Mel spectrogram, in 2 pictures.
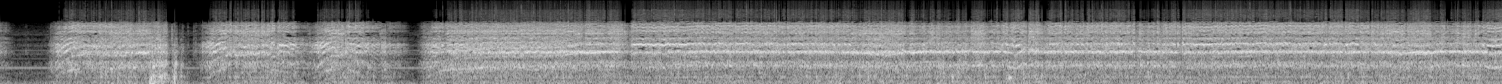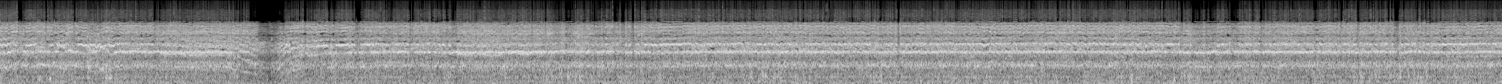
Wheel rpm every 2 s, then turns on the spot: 140, 70, 150, 230, 230, 230, 230, 230, 190, 210, 230, 230, 230, 230, 230.
none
